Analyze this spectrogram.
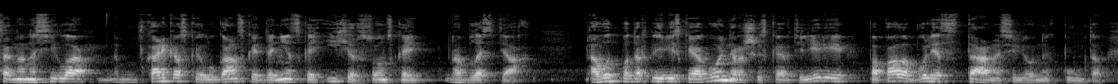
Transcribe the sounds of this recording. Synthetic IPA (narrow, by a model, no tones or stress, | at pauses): sɨjənənɐsʲilˠəfxaɾʲkəfskəjlˠʊɡanskəjd̪ɐnʲe̞t̪skəjixʲɪrso̞nskəjɐblˠɐsʲtʲa̰x | ɐvo̞t̪̚pəd̪ɐrtʲɪlʲɪɾʲijskəjɐɡo̞nʲrɐʂɨst̪̚kəjɐrtʲɪlʲeɾʲɪːpɐpalˠəbo̞lʲɪjəst̪anəsʲɪlʲonːɨxpunkt̪əf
